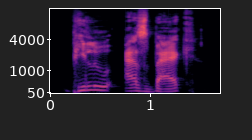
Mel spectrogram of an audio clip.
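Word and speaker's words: Pilou Asbæk: Yeah, and of course, over to, I got to say his name right here, Pilou Asbak. – Great job. – There you go. – You nailed that.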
